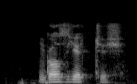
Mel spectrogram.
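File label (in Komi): "гозйӧдчысь", Komi-Zyrian, male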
